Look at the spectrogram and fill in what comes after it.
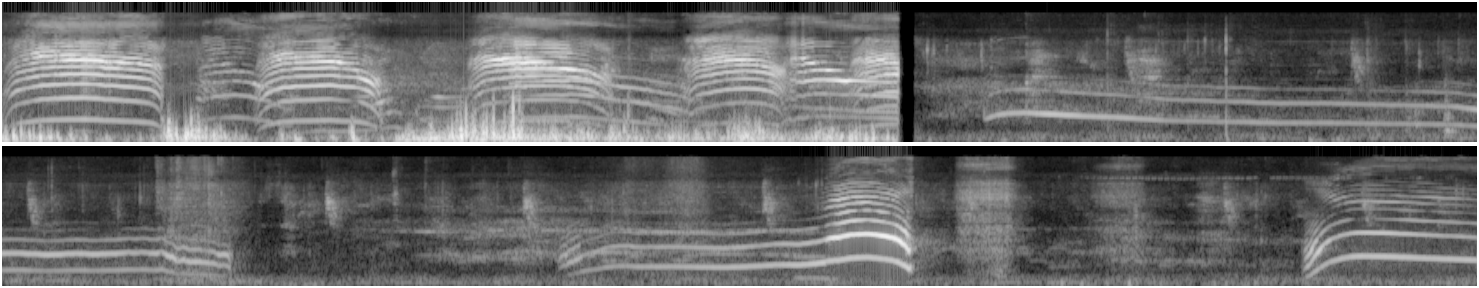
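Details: Abandoned, starving kittens found by the roadside crying loudly from hunger: several overlapping high meows at first, then long, drawn-out single cries, one ending in a sharp rising wail, with pauses between.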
